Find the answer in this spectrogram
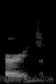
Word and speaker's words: PURG: for responsible government incorporated those initials spell out p-u-r-g we pronounce it purge one of the things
